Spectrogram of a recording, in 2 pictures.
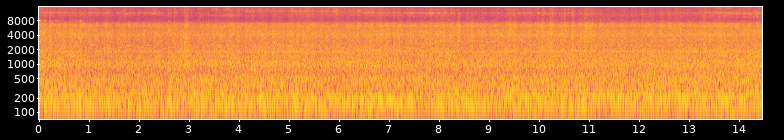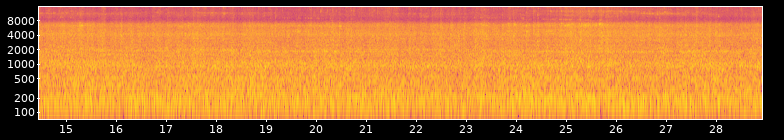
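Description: A long freight train of open-top steel box wagons rolling past close by on ballasted track. Its wheels on the rails make a loud, steady rumble throughout.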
